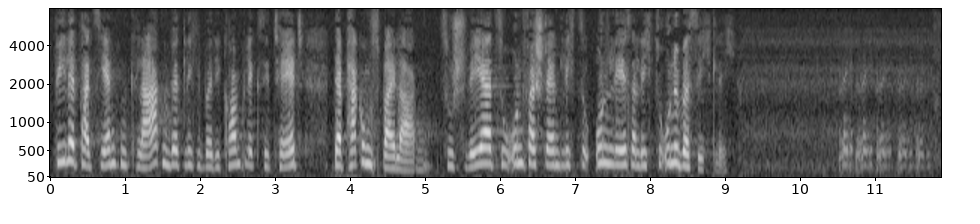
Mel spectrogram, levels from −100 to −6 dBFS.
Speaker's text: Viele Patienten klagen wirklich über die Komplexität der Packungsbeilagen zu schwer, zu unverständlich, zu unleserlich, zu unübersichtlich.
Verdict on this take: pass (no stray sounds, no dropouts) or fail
fail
